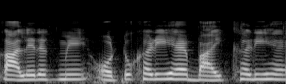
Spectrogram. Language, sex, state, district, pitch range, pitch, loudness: Hindi, female, Punjab, Pathankot, 215-240 Hz, 230 Hz, -16 LUFS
